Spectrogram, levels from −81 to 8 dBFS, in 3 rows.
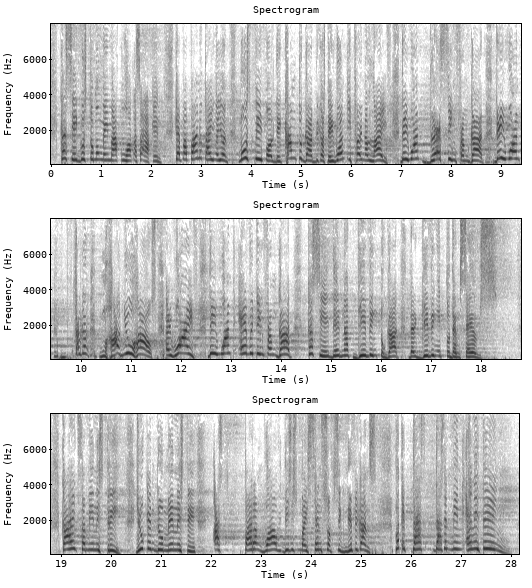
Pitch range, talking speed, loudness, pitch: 295-375 Hz, 155 wpm, -17 LUFS, 340 Hz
